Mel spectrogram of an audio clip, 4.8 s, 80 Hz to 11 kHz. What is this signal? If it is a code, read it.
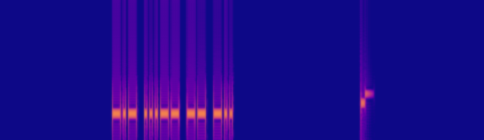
Morse code, heard as a keyed tone, about 44 wpm, 700 Hz. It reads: K3MD
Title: Call Signs - 45wpm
